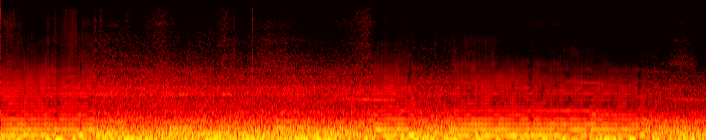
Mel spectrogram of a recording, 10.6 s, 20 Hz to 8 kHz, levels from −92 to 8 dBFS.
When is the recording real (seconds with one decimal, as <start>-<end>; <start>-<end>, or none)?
1.4-5.6; 6.2-6.8; 9.7-10.6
